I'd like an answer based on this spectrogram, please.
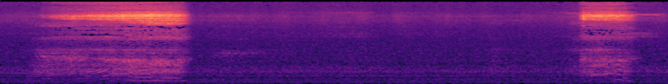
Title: The sounds of snoring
